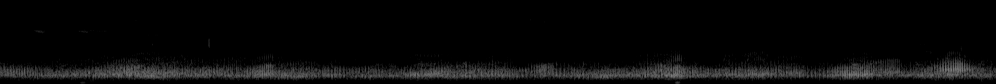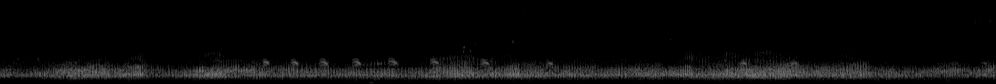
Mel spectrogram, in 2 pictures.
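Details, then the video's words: Pond frogs in Estonian spring croak together in an unbroken, pulsing chorus with small surges every few seconds. Only a few faint bird calls rise above the dense murmur. "Расслабляющее пение птиц и лягушек"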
